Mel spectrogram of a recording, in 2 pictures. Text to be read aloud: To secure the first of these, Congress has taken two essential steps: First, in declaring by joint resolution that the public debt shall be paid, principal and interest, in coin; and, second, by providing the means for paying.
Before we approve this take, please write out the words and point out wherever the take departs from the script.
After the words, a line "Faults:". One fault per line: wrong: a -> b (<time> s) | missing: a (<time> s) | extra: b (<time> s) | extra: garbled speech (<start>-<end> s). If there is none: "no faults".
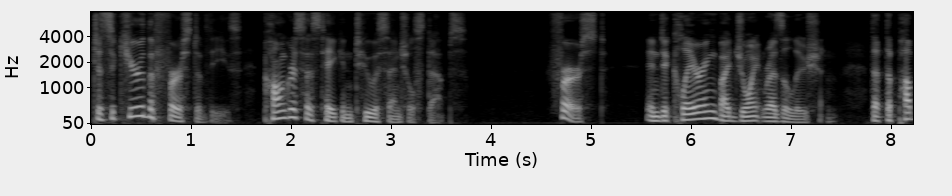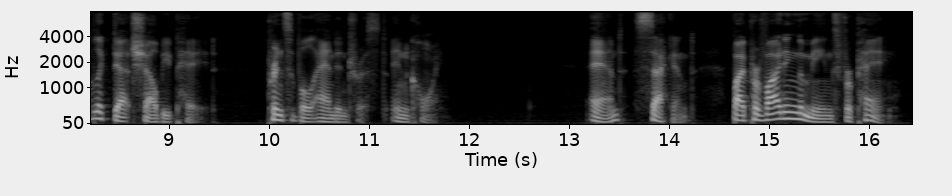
To secure the first of these, Congress has taken two essential steps: First, in declaring by joint resolution that the public debt shall be paid, principal and interest, in coin; and, second, by providing the means for paying.
Faults:
no faults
